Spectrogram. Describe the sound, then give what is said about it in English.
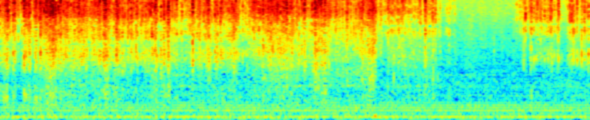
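Paper is twisted and crumpled into a bow tie shape, making a soft, continuous crinkling and crushing rustle that stays fairly quiet and steady throughout. “Maybe I could make a bow tie out of paper like this.”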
